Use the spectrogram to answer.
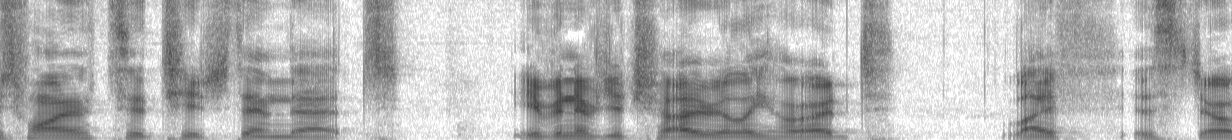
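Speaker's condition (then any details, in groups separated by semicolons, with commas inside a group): Cerebral palsy; oxygen deprivation at birth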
